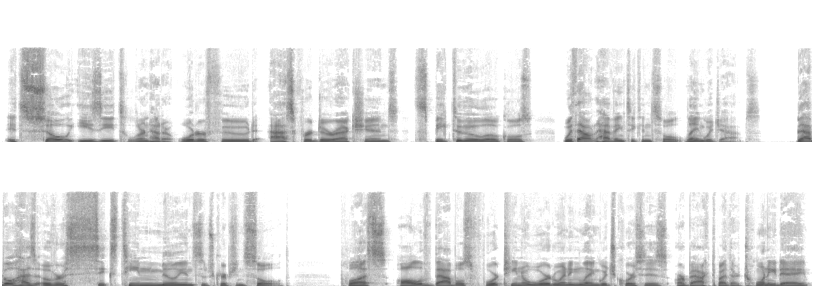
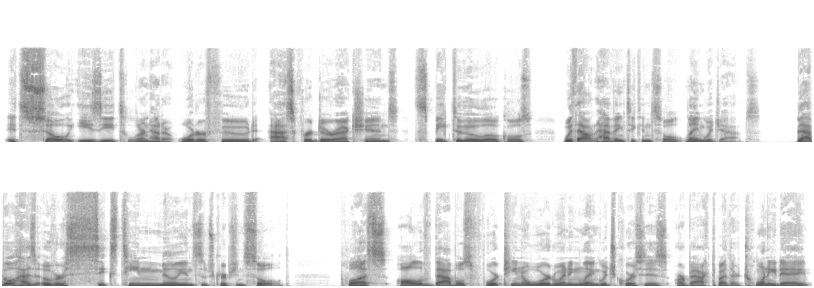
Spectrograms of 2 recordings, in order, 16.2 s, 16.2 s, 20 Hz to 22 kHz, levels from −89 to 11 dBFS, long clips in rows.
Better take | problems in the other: neither | none

